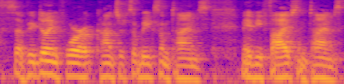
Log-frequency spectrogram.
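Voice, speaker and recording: Talking at a very fast pace, a man with medium pitch speaks with an American accent. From Chicago, US Midwest. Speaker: orchestral trumpet player. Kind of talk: interview Q&A. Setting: recorded at home, online Q&A. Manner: halting, many fillers.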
